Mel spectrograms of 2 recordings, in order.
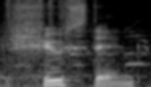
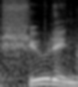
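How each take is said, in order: First: The word is said with an added s sound. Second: The word is said with a plain sh sound. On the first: "he would pronounce it shoosting" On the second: "he would say shooting funny"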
